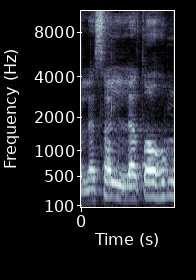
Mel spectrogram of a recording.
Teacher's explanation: लसल्लतहुम, तो को पुर पढ़ना है। हुम के मीम में इज़हार शफ़वी हो रहा।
